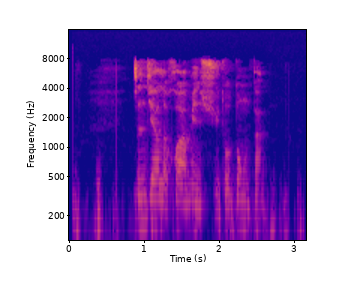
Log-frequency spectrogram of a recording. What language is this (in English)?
Chinese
